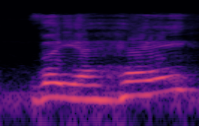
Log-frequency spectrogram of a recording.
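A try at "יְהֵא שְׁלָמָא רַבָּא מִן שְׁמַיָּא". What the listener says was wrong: Not the. It just starts with the Yeh.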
